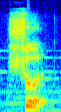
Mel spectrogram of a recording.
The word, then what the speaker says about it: sure: There is another word, sure, where also SU is pronounced as shoe.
